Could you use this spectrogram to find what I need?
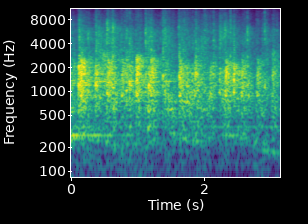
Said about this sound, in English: You can clap if you want.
